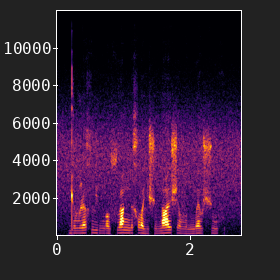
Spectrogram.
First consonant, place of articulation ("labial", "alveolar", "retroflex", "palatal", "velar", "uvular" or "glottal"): retroflex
